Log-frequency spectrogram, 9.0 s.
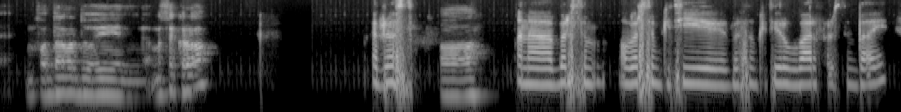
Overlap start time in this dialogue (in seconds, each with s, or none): none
